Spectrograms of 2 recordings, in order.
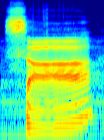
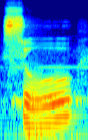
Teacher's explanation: سین کو جب بھی آپ نے پڑھنا ہے تو آپ کی سیٹی کی آواز آنی چاہیے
